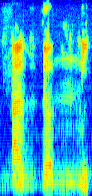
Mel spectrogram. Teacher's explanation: Nah, di dalam kalimat tersebut alnya dinamakan al-syamsiyah karena setelah al hurufnya bersyiddah dan alnya tidak terbaca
